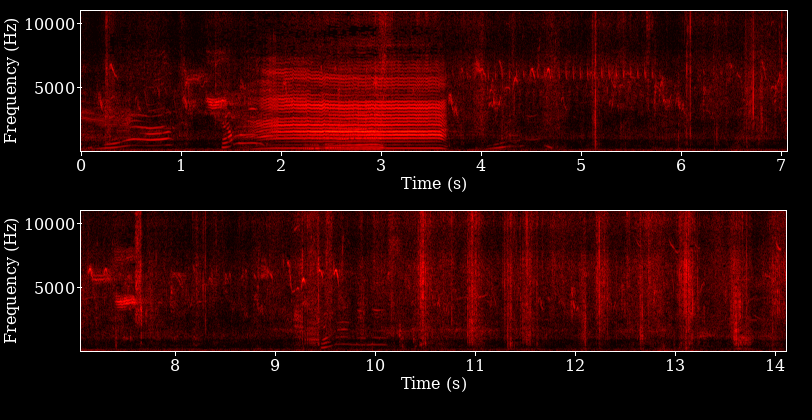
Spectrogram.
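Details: Excited Highland cattle herd being fed fresh grass, with a playful new calf among them: a loud, rich, mooing bellow of about two seconds, framed by fainter short lows from other animals, with trampling and rustling throughout.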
